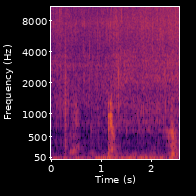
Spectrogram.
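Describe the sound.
Food sizzling gently in a pan over low heat, with lemon in the pan: a soft, steady frying hiss broken by a few light clicks of stirring.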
